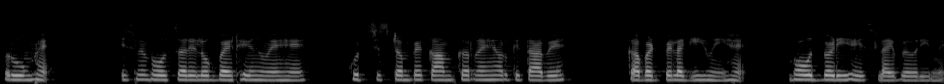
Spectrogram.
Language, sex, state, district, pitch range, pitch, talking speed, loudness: Hindi, female, Chhattisgarh, Bastar, 200-215 Hz, 210 Hz, 185 wpm, -34 LUFS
